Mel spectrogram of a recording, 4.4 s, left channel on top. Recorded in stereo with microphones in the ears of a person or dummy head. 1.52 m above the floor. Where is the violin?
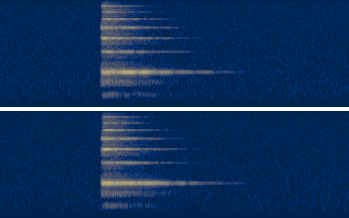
20° left (ahead or behind), 2 m.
